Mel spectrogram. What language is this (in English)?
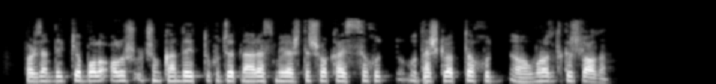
Uzbek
